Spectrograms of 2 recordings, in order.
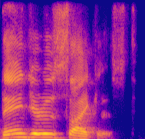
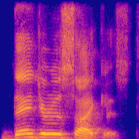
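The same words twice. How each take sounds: First: The shared s sound is said only once. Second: The same.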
